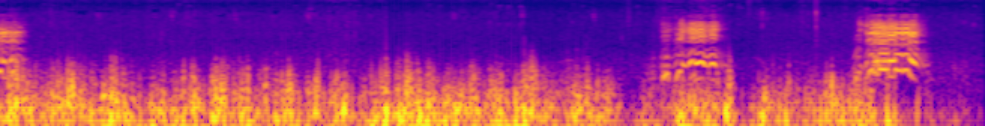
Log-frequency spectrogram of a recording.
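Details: Village goat crying loudly: after several seconds of heavy low rumbling and thumping noise, two harsh, quavering bleats come about a second and a half apart, the second longer and louder.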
